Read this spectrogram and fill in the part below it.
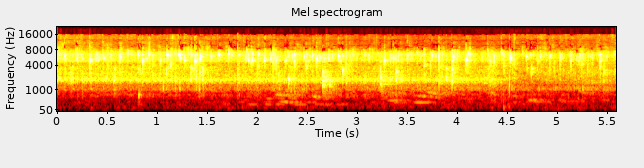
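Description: Onion sizzling and frying in hot oil in a kadhai, a steady bright crackle that runs continuously and close throughout, with faint background voices.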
